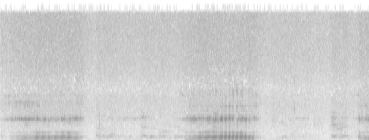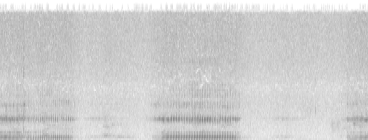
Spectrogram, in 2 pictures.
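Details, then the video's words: Pet dog snoring in its sleep, four long, rasping, droning snores, each lasting over a second, coming roughly every three to four seconds with quiet pauses between. "моя собака, Бетховена собакой, храп....."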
